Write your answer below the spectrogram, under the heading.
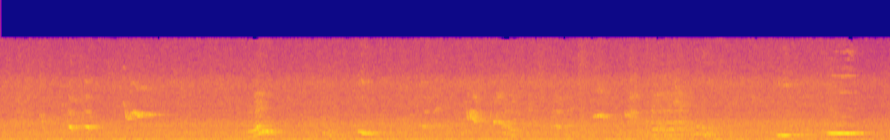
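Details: A young butcherbird, just out of the nest and begging from its parents two weeks earlier, gives short, scattered squeaky begging notes at irregular intervals, with a steady mechanical hum underneath throughout.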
